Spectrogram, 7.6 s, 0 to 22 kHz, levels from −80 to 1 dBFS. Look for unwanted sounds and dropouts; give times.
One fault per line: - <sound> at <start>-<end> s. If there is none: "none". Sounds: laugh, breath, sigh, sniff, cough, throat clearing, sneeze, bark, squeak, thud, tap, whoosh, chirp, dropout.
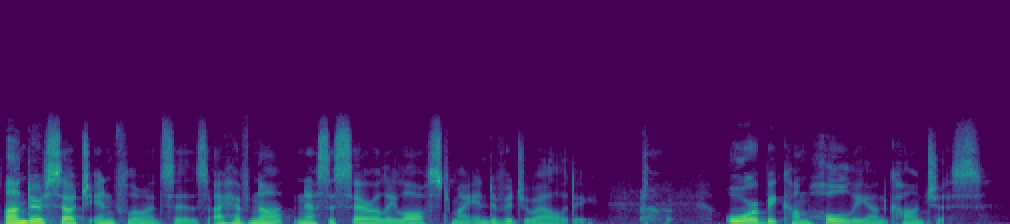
- cough at 4.8-5.1 s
